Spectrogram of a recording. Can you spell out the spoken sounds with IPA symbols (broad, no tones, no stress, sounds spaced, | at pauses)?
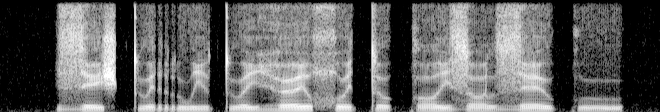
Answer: z e ʃ tʷ e r w i tʷ œ i̯ ɦ œ i̯ χʷ i t o k ɔ i̯ z ɔ l z ɛ u̯ k u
